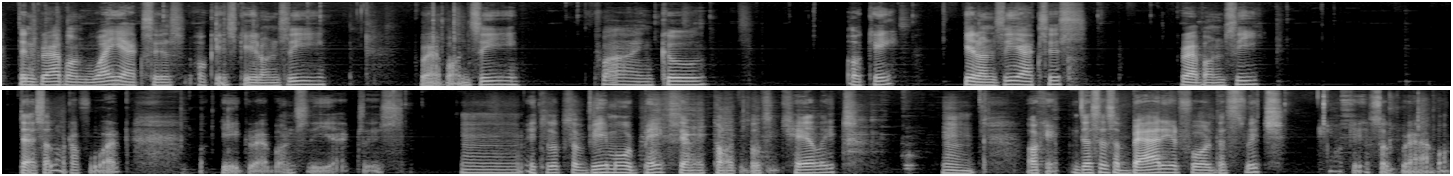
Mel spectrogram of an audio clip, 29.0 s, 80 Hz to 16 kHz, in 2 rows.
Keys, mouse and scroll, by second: 0.3 g, 0.5 y, 1.5 click, 2.2 s, 2.4 z, 3.0 click, 4.3 g, 4.5 z, 5.6 click, 6.0 middle click, 7.1 middle click, 8.8 middle click, 9.5 s, 9.6 z, 10.3 click, 10.7 scroll up 2, 11.0 middle click, 12.8 g, 13.2 z, 14.5 click, 14.8 middle click, 16.3 g, 16.6 z, 18.4 click, 18.7-20.0 middle drag, 20.4 KP_7, 21.9 s, 23.5 click, 23.8-27.5 middle drag, 28.4 g, 28.7 z.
